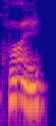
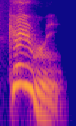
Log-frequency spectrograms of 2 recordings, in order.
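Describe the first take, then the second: First: The name is said as one syllable. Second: The name is said as two separate syllables. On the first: This is how the author says it. "him and Cruel" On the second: This follows the normal spelling rules for apostrophes. "that's K rule"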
